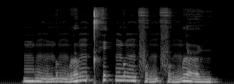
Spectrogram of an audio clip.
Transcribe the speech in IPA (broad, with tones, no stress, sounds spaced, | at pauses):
m ʊ˨ ŋ n̪ ʊ˨ ŋ l ʊ˥ ŋ t̪ʰ ɪ˥ k̚ n̪ ʊ˥ ŋ f ʊ˨˥ ŋ f ʊ˨˥ ŋ l ɵ˧ ɥ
